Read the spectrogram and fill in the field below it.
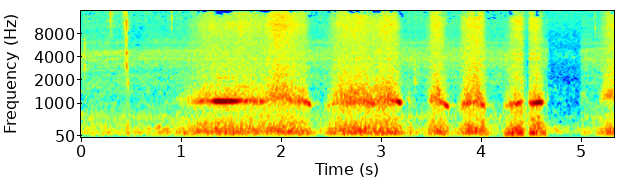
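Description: A failed attempt at whistling: a series of breathy, airy blows, mostly toneless, with only a thin, fleeting whistle note flickering through a couple of them. No one speaks.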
